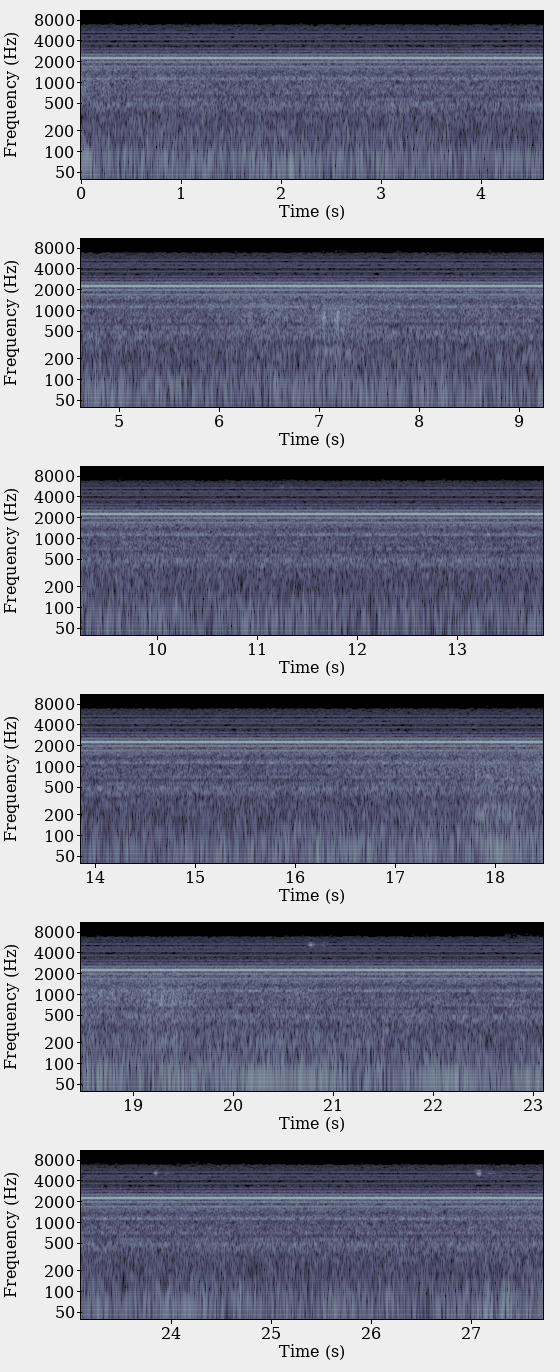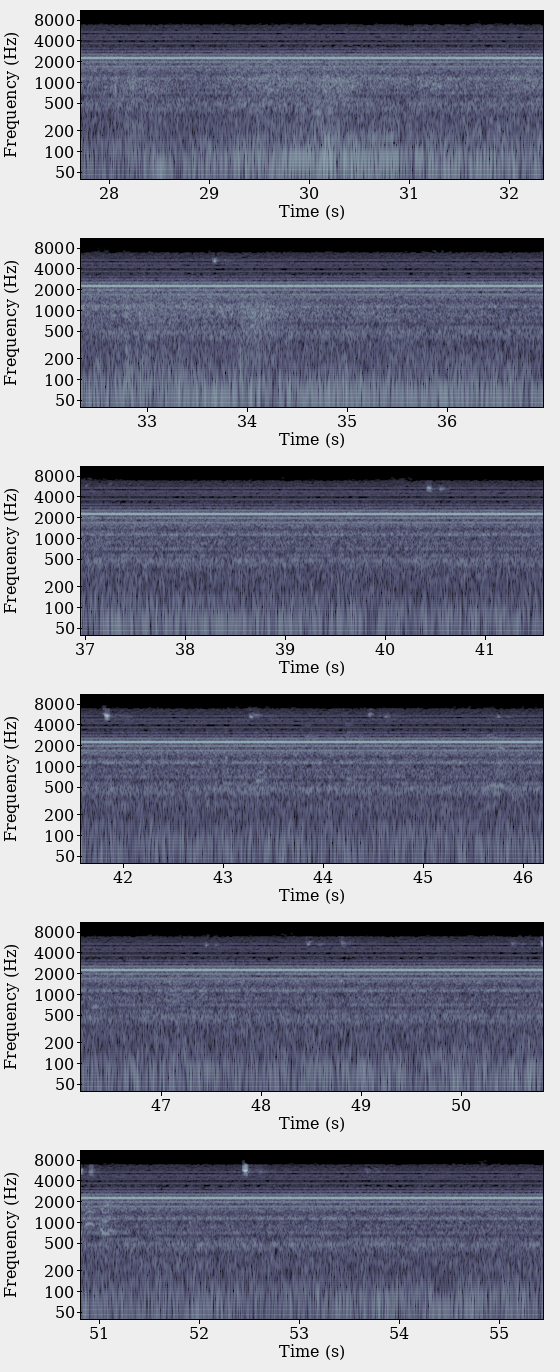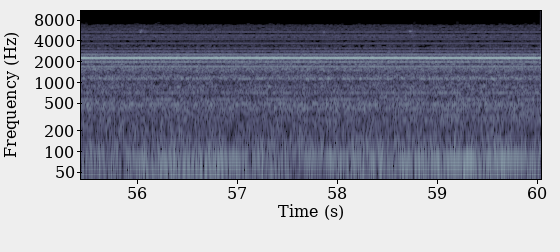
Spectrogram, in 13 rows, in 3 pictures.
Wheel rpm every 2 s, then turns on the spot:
0, 0, 0, 0, 0, 0, 0, 0, 0, 0, 0, 0, 0, 0, 0, 0, 0, 0, 0, 0, 0, 0, 0, 0, 0, 0, 0, 0, 0, 0.
none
